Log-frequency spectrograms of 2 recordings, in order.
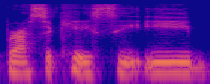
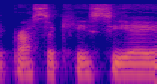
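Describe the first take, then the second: First: Brassicaceae ending in a long "ee"; professors' pronunciation. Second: Brassicaceae ending in "ay"; alternative pronunciation. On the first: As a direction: finish Brassicaceae on "see-ee". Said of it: "My professors used to pronounce it". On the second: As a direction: finish Brassicaceae on "see-ay". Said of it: "used to say Brassicaceae instead". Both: Shown as a demonstration.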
